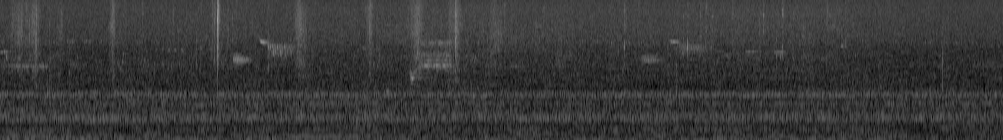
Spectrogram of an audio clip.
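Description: Grass and leaves rustle as a fawn steps through them.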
